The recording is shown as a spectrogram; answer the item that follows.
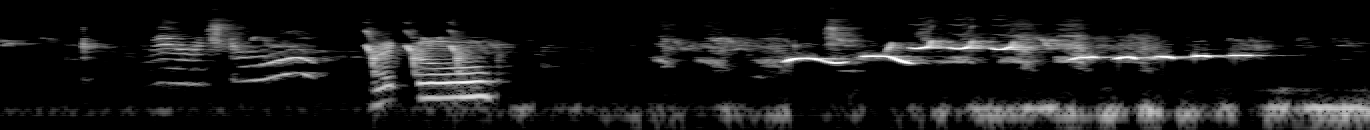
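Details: Talking ringneck parrot utters a few nasal speech-like syllables, then a run of clear whistled notes and rapid chirpy phrases repeated quickly, with a low hum underneath.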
